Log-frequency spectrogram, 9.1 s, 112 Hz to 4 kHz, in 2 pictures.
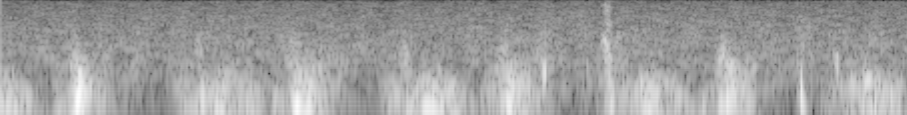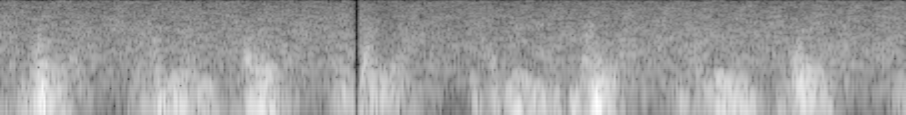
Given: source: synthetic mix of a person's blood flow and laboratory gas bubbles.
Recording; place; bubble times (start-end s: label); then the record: Doppler ultrasound of blood flow; precordium
2.68-2.76 s: bubbles
3.00-3.10 s: bubbles
3.97-4.06 s: bubbles
4.14-4.21 s: bubbles
From the record:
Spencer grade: 2 (many but less than half of the cardiac periods contain bubble signals, singularly or in groups); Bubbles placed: anywhere in the cardiac cycle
